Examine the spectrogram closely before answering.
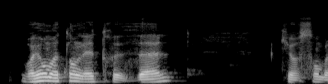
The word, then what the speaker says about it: ذ: Au niveau de la prononciation, en fait, on va placer le bout de sa langue entre les dents du haut et du bas, comme pour la lettre Fa, en fait. Et on va prononcer le mot Vel. Vel. Pour les personnes qui ont déjà pratiqué l'anglais, en fait, c'est pareil pour this, that, those, this, that, those, vel.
